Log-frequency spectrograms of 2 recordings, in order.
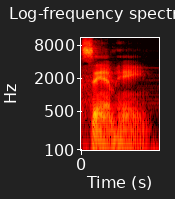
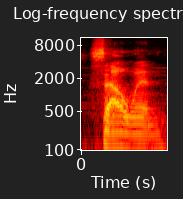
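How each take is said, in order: First: The word is said with an m sound. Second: The word is said without an m sound. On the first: The speaker calls it wrong. "not Sam Hain" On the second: The speaker calls it right. "real pronunciation is Sal Wynn"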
